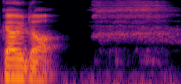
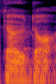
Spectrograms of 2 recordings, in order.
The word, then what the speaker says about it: Godot: of this program called Godot and I believe that he's pronounced Godot as in robot so I believe that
